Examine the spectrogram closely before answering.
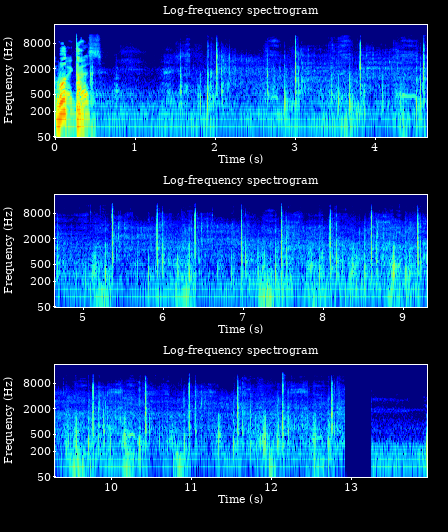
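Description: Ice skates scrape and click on ice.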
